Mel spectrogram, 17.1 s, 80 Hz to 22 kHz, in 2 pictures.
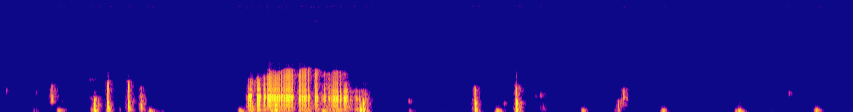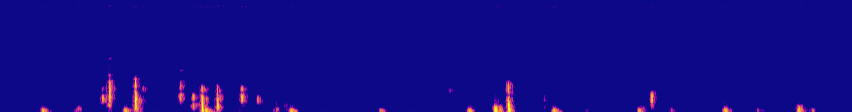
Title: stomach growling 8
